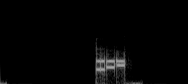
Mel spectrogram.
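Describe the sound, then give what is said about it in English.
A quick burst of three electronic phone tones as someone tries to hang up a call on a plugged-in phone buzzing on a bench, clear, followed by a brief soft rustle, with silence before and after. “Yep, still sitting here listening, trying to hang up on a phone call that the phone's plugged in, buzzing on my bench.”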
